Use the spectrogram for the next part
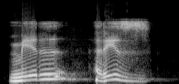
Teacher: میم کے بعد جو نون ہے اس نون کو چھوڑ دینا ہے، میم کو ڈائریکٹ را کے ساتھ کنیکٹ کرنا ہے جس را کے اوپر شد ہے. مر من رز کی نہیں پڑھنا، مر رز اس طریقے سے پڑھنا. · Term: ادغام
